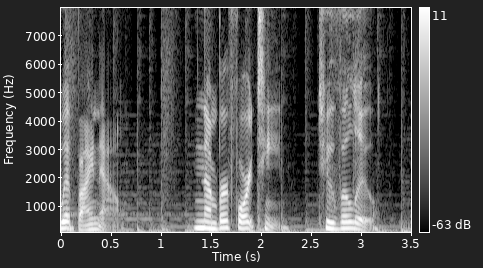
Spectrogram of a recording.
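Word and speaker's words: Tove Lo: One thing that's usually missed in the pronunciation of this Swedish pop star's name is the accent on the E, which makes a big difference when thinking of pronouncing her name.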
